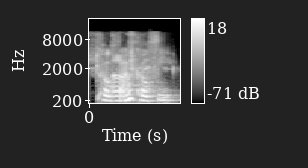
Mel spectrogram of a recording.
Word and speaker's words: Ko-fi: Nobody knows how to say it. Ko-fi. Yeah, I would buy me a coffee, which is spelled Ko-fi.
